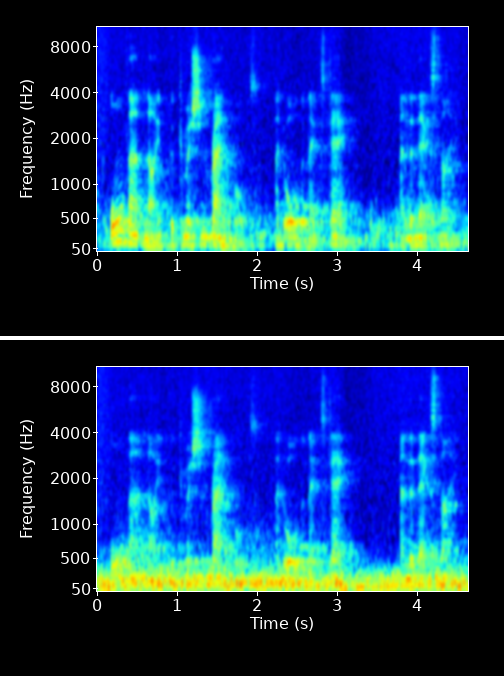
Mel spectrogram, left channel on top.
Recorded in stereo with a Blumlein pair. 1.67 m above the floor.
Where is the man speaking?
30° left, 3.5 m; by 4.5 s 5° right, 6.5 m.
